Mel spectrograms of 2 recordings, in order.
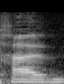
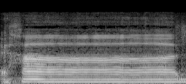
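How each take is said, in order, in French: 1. La consonne finale ne s'entend pas du tout. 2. Le a est allongé et finit par un d net. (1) "à la fin on n'entend rien" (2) "on rallonge dans le A"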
